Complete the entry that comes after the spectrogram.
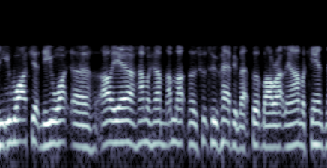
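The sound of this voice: A man talks fast at a fairly high pitch with little pitch movement, in a dry, close sound with no echo.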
